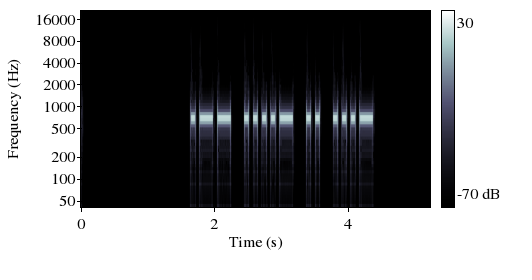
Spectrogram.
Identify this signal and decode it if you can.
Morse code, heard as a keyed tone, about 18 wpm, 700 Hz. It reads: W4IV
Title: Speed Racing - USA 1x2 Call Signs 15wpm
